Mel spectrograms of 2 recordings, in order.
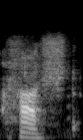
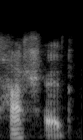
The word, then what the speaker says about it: Hashed: When you say that Hashed, and this is the first time I've actually heard you pronounce it, because I've always read it as Hashhead.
